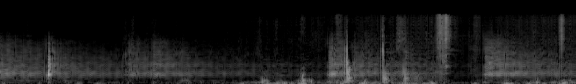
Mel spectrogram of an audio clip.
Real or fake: fake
